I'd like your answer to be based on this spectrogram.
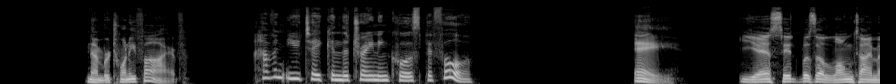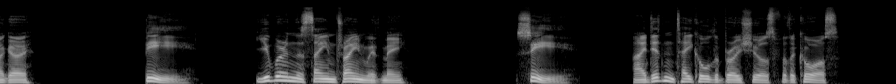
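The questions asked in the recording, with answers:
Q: Haven't you taken the training course before?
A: A: Yes, it was a long time ago.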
